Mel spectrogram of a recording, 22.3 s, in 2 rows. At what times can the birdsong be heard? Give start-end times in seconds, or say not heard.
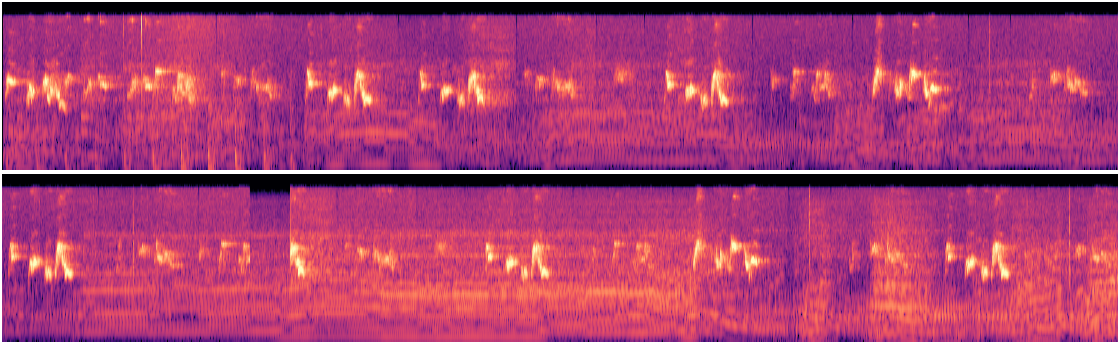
0.0-9.4, 10.4-18.8, 19.6-22.2.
